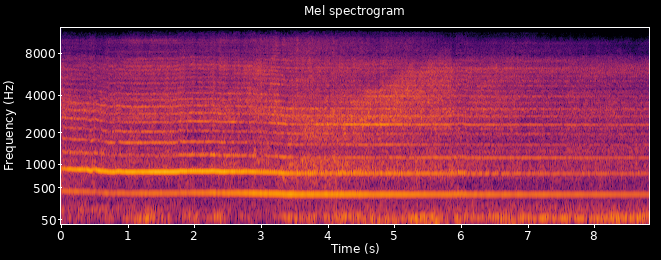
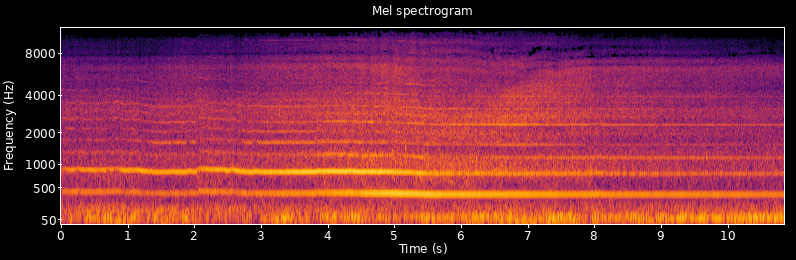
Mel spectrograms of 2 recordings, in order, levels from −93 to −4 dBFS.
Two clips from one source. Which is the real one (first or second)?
second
